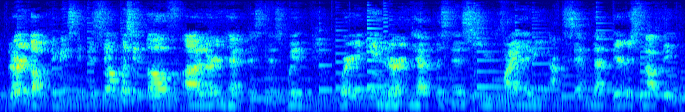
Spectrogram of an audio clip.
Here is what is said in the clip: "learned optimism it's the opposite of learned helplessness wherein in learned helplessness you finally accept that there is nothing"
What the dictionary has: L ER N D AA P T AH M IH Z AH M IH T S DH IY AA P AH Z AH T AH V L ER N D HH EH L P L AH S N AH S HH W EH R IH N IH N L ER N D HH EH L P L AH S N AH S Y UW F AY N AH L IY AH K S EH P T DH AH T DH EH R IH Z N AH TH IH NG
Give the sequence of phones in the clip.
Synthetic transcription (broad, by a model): L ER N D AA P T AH M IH S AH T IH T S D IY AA P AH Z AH T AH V L ER N D HH EH L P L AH S N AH S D W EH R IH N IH L ER N D HH EH L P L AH S N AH S Y UW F AY N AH L IY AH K S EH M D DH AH T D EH R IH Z N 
